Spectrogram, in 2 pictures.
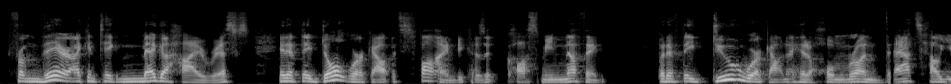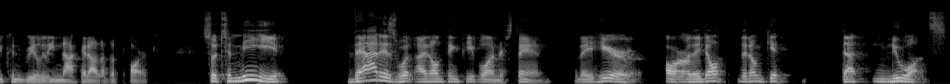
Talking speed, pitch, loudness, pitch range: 205 wpm, 125 Hz, -25 LUFS, 110-140 Hz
